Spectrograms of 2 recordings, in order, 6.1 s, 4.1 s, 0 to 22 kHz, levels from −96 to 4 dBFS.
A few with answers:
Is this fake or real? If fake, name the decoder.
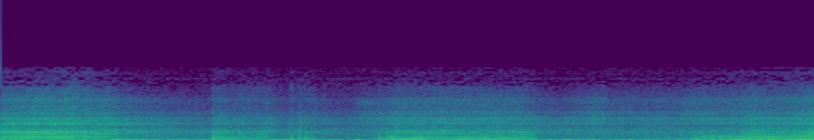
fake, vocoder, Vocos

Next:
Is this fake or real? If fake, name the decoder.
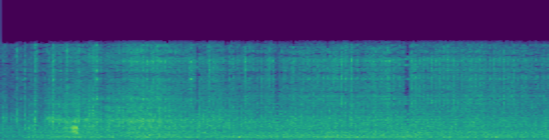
real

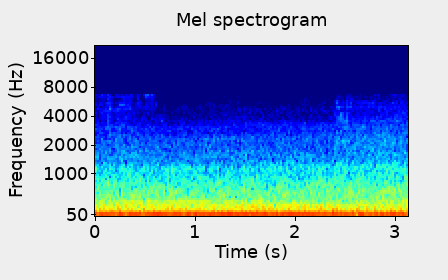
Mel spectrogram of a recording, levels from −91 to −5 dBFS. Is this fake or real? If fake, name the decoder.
real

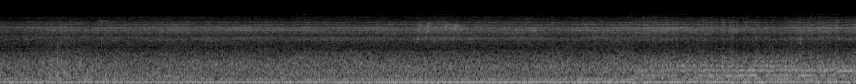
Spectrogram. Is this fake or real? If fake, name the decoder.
fake, vocoder, BigVGAN v2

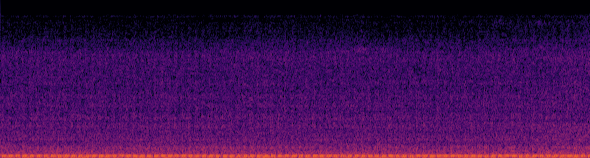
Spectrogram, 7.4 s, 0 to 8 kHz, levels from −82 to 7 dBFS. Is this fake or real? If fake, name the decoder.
fake, vocoder, BigVGAN v2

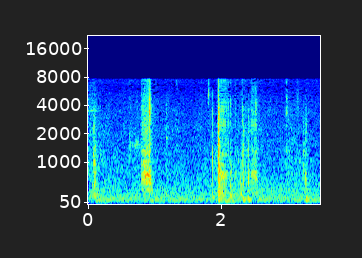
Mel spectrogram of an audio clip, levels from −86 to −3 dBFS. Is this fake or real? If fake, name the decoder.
real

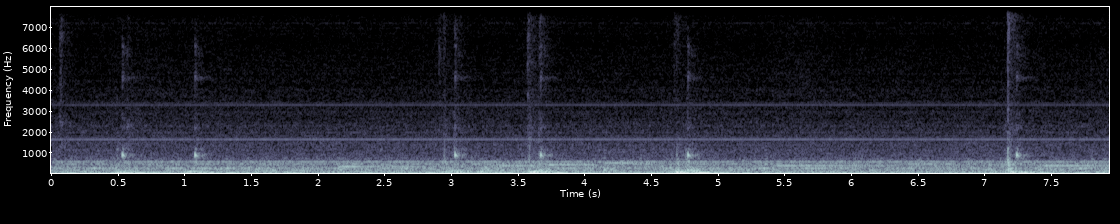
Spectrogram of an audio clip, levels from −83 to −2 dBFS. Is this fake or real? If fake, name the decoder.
real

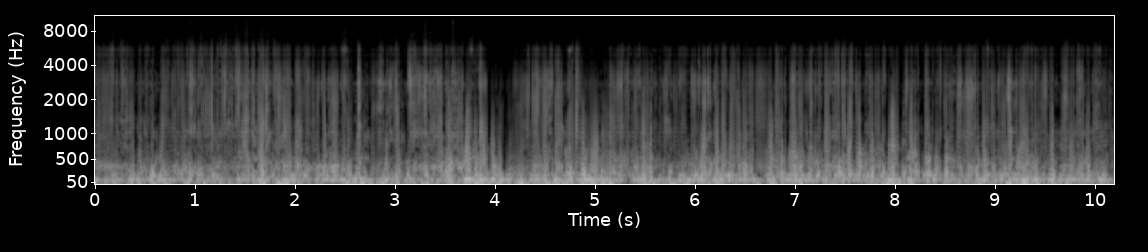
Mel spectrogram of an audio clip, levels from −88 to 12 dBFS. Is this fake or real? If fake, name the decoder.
fake, vocoder, BigVGAN v2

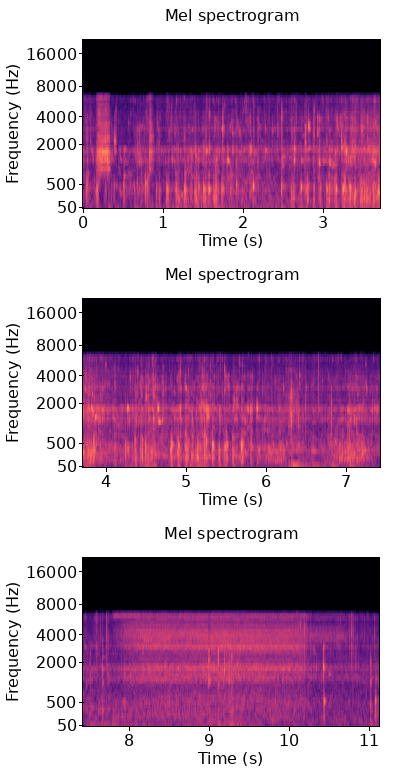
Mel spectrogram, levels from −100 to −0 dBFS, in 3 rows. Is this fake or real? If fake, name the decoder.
real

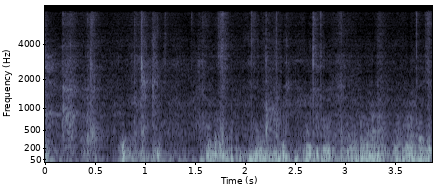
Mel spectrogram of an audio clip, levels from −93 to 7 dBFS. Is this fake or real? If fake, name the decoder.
fake, codec, SNAC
